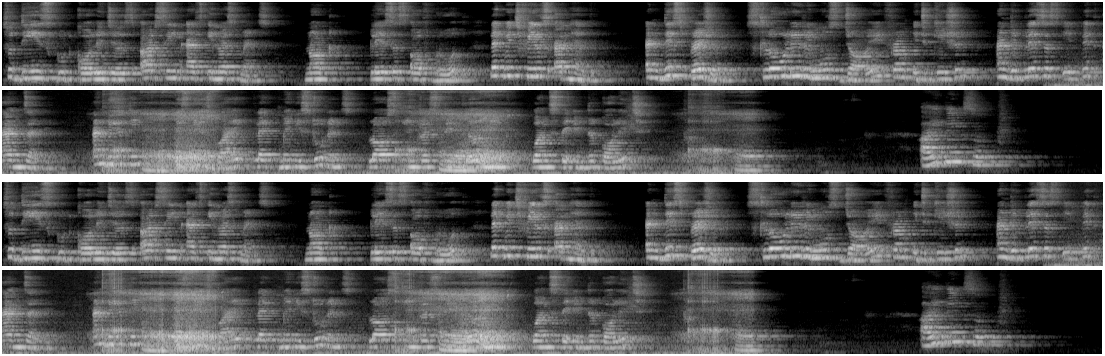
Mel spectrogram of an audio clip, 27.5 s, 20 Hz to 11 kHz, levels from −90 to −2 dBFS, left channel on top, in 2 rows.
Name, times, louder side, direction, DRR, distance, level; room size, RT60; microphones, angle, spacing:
voice 1, 0.0-3.3 3.8-4.1 4.6-5.7 6.1-7.4 8.0-9.0 9.3-12.1 12.4-14.4 14.9-15.6 15.9-20.1 20.4-21.8, left 1 dB, 10° left, 0 dB, 0.6 m, -28 dB
sound 1, 13.1-23.2, right 2 dB, 60° right, 0.9 m, -29 dB
voice 2, 25.2-26.3, left 2 dB, 65° left, -1 dB, 1.1 m, -30 dB
9.1 x 4.8 x 5.6 m, 1.2 s
head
